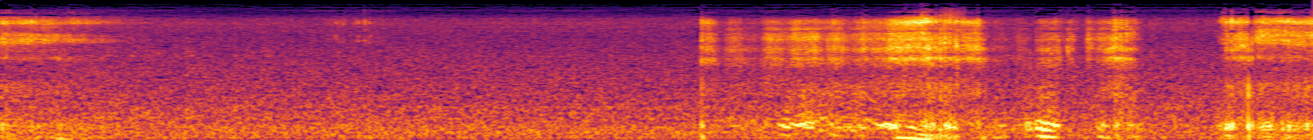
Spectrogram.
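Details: Tucker the dog snoring while asleep indoors: quiet steady breathing at first, then a run of rough, raspy snores with hissy breath noise in the second half, rising and falling unevenly.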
